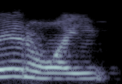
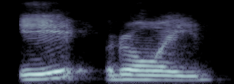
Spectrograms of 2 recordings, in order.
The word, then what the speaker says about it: herói: o quê palavra oxítona herói herói palavra oxítona né então se a palavra oxítona Oi com pronúncia aberta vai continuar acentuado então vé monossílaba acentua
